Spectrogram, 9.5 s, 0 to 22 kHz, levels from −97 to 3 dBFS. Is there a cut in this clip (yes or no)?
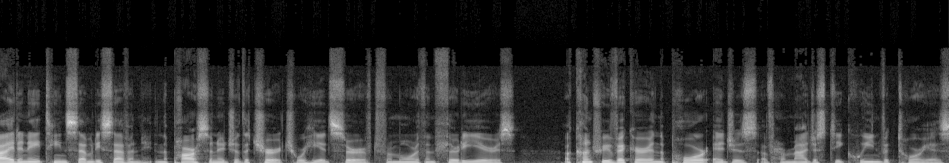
yes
